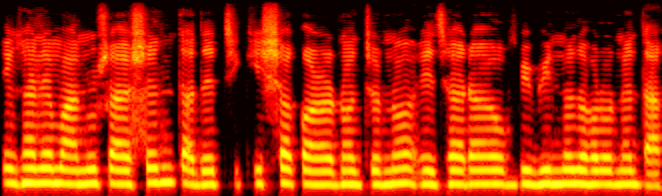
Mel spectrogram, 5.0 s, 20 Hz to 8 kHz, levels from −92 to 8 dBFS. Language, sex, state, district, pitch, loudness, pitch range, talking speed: Bengali, female, West Bengal, North 24 Parganas, 210 Hz, -17 LUFS, 205-215 Hz, 145 wpm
